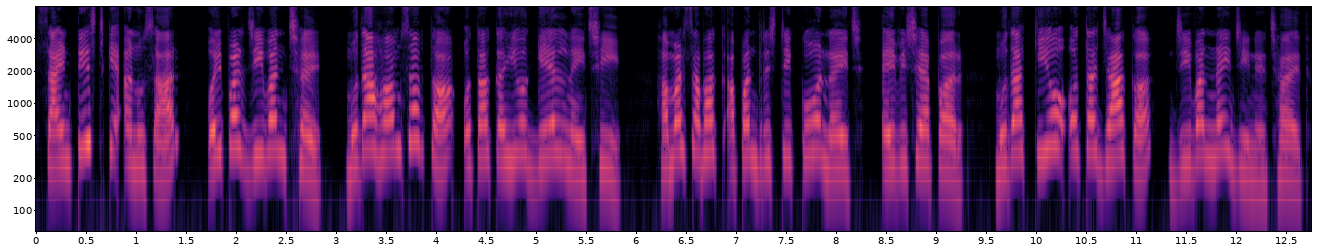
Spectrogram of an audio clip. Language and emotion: Maithili, neutral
